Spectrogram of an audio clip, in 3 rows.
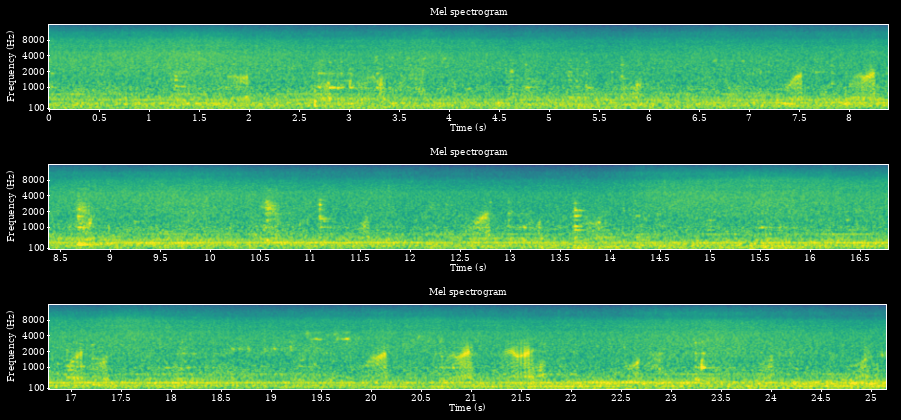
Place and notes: {"title": "Ptasi Raj, Gdańsk, Poland - Grobla żaby 2", "date": "2015-06-07 10:49:00", "description": "Grobla żaby 2, rec. Rafał Kołacki", "latitude": "54.36", "longitude": "18.79", "timezone": "Europe/Warsaw"}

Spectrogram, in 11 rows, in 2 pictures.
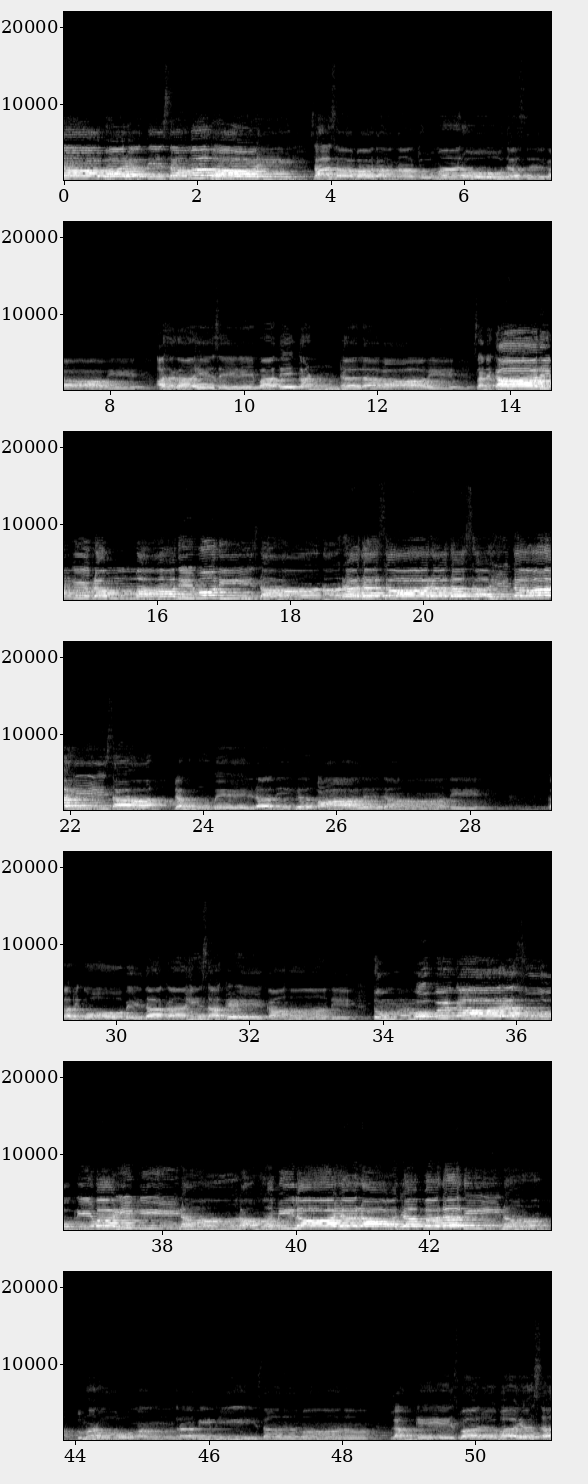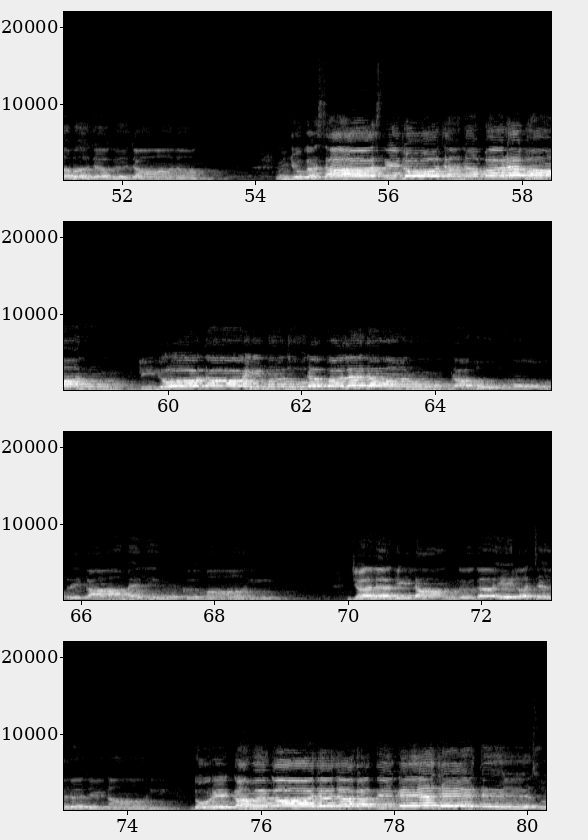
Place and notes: {"title": "Jaisalmer, Gadisar lake temple", "date": "2010-12-09 14:45:00", "description": "gadisar lake temple sur le tournage de RANI", "latitude": "26.91", "longitude": "70.92", "altitude": "229", "timezone": "Asia/Kolkata"}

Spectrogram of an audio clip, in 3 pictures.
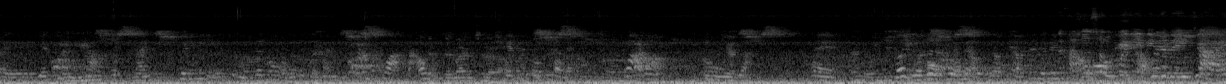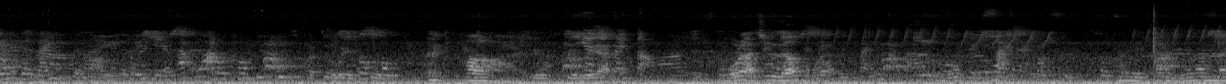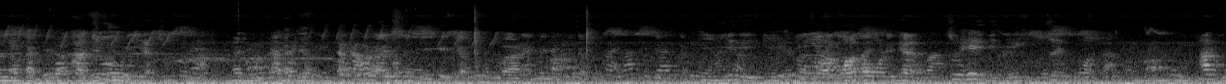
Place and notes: {"title": "Taipei Botanical Garden, Taiwan - Chat", "date": "2012-06-04 17:27:00", "description": "a group of people are sharing the history （Aboriginal history）of recording locations, Sony PCM D50 + Soundman OKM II", "latitude": "25.03", "longitude": "121.51", "altitude": "13", "timezone": "Asia/Taipei"}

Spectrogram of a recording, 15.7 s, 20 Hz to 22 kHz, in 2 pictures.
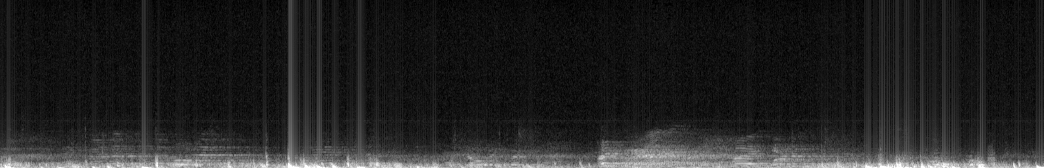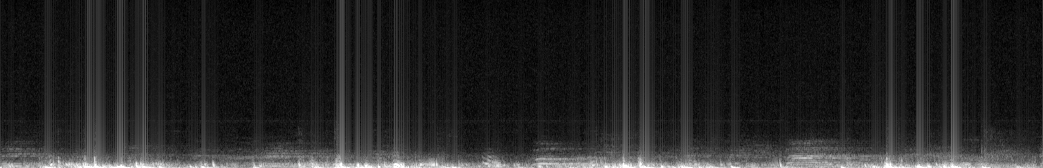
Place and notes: {"title": "Bradfield, Reading, West Berkshire, UK - Karate Grading (Contacts)", "date": "2015-11-01 11:30:00", "description": "Pair of contact microphones picking up the thuds, squeaks and call and response shouts of those undertaking their karate gradings at Bradfield College. This section was recorded during the set-piece 'katas' following the instruction of the teacher or 'Sensei'. Recorded using a Tascam DR-680 MKII and JRF Audio contact microphones.", "latitude": "51.45", "longitude": "-1.13", "altitude": "59", "timezone": "Europe/London"}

